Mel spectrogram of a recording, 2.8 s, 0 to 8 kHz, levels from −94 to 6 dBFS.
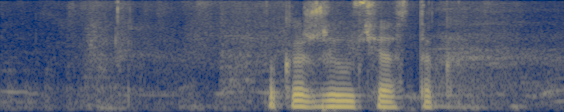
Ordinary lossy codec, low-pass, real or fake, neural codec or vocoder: none; none; real; none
